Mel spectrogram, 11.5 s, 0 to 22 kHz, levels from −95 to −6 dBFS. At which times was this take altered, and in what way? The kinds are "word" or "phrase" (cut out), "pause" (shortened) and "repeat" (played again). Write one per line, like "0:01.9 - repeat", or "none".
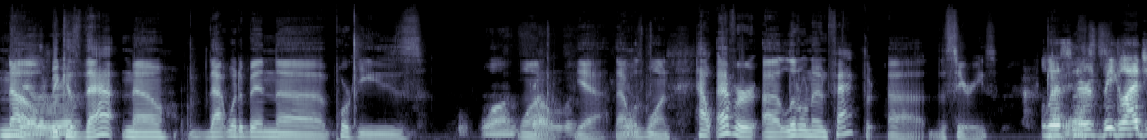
0:08.6 - phrase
